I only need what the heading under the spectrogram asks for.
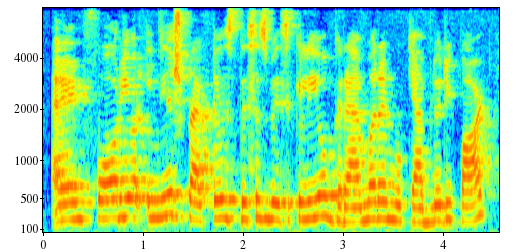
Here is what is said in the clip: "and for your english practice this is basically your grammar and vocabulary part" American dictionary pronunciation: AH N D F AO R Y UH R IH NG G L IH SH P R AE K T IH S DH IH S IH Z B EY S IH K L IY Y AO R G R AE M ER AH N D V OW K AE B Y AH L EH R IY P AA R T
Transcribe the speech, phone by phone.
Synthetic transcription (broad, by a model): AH N D F AO R Y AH R IH NG G L IH SH P R AE K T IH S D IH S IH Z B EY S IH K L IY Y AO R G R AE M ER AH N D V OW K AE B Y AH L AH R IY P AA R T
